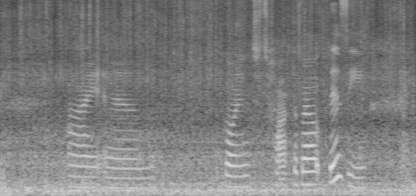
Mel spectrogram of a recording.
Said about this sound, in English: So, also, you guys could probably hear the rain on the car in the background. I am obviously not the one driving, just so nobody worries.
